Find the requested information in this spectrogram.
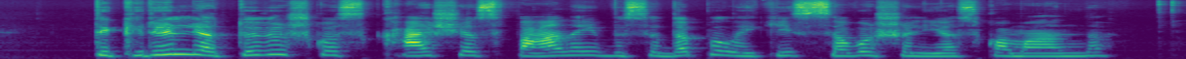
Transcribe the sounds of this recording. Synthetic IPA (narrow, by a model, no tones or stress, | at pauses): t̪ʲɪkɾʲɪlʲiɛt̪ʊʋʲɪʃkoːskʰɑːʃʲesfɑːnɐɪʋʲɪsɐd̪ɐpɐlˠɐɪkʲiːsːɑːʋoːʃɐlʲiɛskomand̪ɐ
